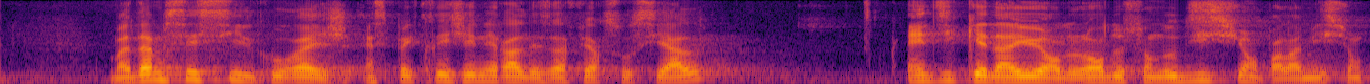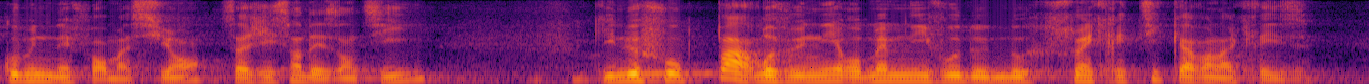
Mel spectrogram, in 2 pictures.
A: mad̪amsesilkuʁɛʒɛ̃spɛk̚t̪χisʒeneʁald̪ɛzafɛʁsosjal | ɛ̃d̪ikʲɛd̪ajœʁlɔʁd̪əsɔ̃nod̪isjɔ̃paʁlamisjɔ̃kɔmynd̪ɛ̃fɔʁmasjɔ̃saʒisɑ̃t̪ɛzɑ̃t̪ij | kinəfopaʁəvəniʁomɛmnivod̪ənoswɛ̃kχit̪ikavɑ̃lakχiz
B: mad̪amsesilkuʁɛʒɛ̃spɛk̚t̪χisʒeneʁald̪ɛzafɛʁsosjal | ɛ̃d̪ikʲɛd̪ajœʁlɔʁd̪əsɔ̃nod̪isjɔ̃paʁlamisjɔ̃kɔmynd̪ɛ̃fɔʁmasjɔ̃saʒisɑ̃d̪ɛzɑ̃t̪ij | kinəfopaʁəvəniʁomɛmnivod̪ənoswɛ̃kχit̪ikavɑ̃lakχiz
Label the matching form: B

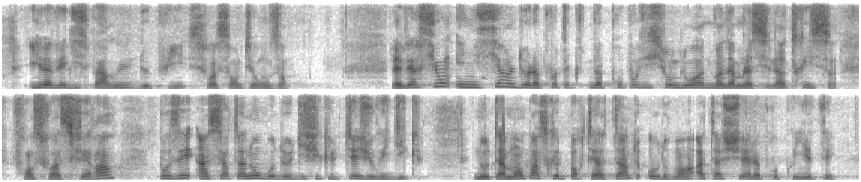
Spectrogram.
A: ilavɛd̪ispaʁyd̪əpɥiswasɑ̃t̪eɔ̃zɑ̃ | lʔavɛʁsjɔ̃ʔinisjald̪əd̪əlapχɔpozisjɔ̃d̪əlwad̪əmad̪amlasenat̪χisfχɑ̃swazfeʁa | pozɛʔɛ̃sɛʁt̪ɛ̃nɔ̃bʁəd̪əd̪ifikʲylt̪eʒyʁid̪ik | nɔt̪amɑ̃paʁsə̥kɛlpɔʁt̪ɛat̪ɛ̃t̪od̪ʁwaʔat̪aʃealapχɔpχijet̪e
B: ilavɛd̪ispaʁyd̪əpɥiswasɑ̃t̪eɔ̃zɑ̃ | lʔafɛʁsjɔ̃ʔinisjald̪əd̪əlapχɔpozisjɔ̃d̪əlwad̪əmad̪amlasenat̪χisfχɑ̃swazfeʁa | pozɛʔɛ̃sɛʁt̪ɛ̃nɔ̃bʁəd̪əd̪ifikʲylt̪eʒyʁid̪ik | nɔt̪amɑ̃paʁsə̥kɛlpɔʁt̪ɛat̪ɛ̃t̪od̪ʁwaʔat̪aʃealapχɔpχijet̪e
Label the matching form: A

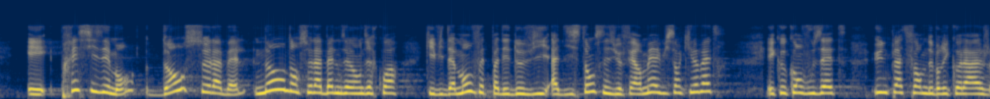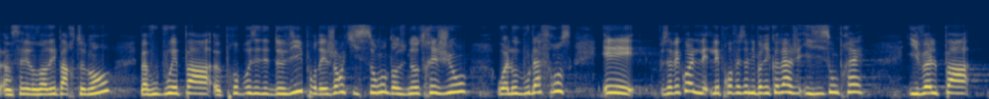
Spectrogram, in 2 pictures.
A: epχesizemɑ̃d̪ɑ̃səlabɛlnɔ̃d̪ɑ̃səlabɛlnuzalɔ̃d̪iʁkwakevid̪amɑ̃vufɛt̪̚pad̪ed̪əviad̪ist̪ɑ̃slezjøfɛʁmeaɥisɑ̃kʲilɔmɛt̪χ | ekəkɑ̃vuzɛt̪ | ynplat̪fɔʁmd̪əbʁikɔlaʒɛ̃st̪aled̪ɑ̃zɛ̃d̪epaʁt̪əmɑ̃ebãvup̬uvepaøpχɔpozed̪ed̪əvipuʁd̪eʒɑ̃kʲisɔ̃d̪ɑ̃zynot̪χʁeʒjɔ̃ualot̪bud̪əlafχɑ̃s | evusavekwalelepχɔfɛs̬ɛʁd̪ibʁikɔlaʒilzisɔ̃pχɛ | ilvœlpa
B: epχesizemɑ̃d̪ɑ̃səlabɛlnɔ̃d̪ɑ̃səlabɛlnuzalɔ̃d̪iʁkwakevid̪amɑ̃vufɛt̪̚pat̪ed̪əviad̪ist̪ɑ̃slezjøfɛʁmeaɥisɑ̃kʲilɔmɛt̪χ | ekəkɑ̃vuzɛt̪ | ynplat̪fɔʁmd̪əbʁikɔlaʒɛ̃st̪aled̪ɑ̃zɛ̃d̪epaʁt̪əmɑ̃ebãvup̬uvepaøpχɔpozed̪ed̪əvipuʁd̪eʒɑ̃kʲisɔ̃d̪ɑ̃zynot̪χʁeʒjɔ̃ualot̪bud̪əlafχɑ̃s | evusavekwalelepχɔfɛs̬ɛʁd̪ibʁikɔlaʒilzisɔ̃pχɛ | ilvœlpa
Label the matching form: A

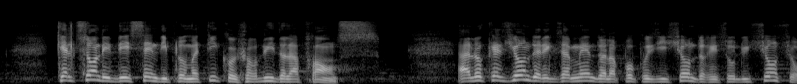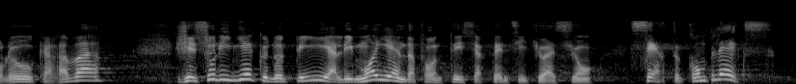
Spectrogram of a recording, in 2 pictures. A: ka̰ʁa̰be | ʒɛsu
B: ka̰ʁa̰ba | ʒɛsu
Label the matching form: B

